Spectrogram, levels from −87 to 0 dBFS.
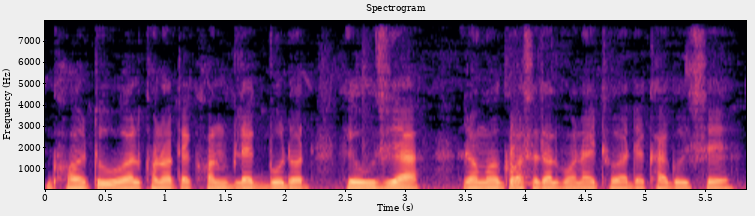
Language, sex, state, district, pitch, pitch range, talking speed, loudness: Assamese, male, Assam, Sonitpur, 125 Hz, 120-130 Hz, 155 wpm, -17 LUFS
